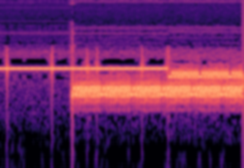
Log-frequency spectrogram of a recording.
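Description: Electronic synthesized tones: a steady high beep with light ticks about three times a second, joined about three quarters of a second in by a louder buzzing synth tone that holds steady.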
